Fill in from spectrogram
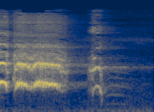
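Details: End of a 'rung ực' crow by a male red junglefowl, a sound used to draw wild junglefowl into traps: a long harsh held phrase, a pause, then a short closing note fading out.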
